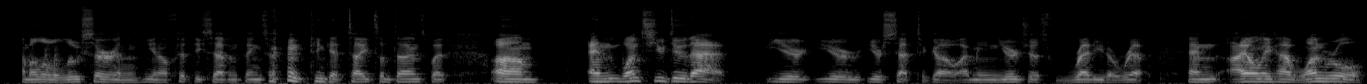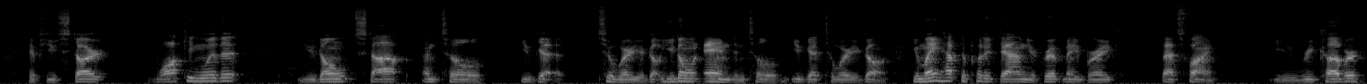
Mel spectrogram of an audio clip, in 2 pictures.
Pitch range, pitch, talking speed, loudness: 110-130 Hz, 120 Hz, 180 wpm, -37 LUFS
